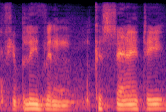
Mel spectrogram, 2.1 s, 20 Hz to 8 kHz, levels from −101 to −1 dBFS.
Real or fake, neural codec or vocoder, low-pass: fake; codec, 44.1 kHz, 2.6 kbps, DAC; 7.2 kHz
